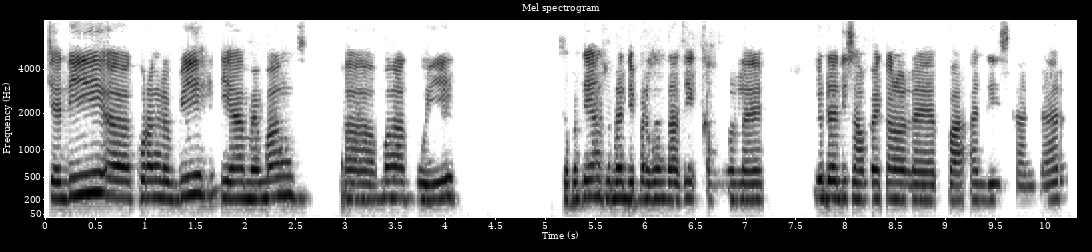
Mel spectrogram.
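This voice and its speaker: A woman's voice: medium pitch, little pitch movement, measured pace, dry recording. A young woman sharing her view on a video call, hesitant and full of fillers. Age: young adult. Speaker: online forum participant. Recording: dull dry video call audio.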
